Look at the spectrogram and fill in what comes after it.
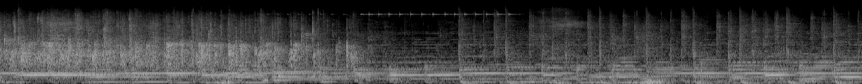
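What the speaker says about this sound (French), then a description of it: "Sous vos applaudissements." An awards audience applauds as young leaders come onto the stage at a youth leadership prize ceremony, clapping strongest at first and then easing under sustained background music.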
